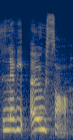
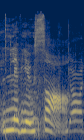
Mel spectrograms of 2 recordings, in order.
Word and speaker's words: Leviosa: Besides, you're saying it wrong. It's Leviosa, not Leviosa.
